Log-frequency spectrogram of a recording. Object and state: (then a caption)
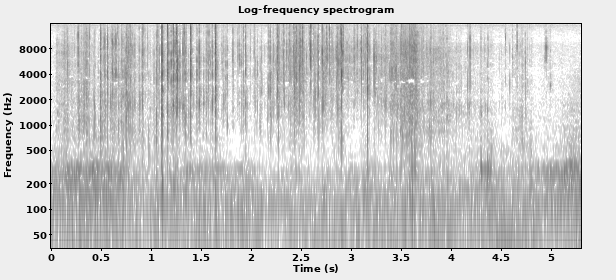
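Dried rose head, dry and brittle. A dried dark red rose head held in the hand as fingertips crumple and rub its dry petals. The result is a bright, dense crinkling and crackling with many short, sharp snaps and almost no low end.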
